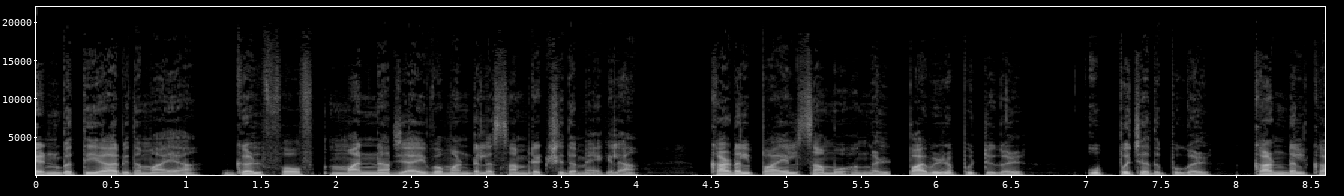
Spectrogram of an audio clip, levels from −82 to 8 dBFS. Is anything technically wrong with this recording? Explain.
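Yes. Compressed frames are skipped twice: at 2.34 s, after "ഗൾഫ് ഓഫ്", about 100 ms of speech is lost, and at 5.68 s, after "കടൽപ്പായൽ സമൂഹങ്ങൾ", about 70 ms. Whole codec frames were dropped, consistent with runs of 24 ms frames. Each time the audio jumps ahead by the length of the missing frames.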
